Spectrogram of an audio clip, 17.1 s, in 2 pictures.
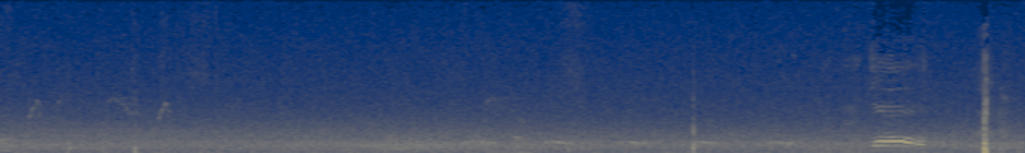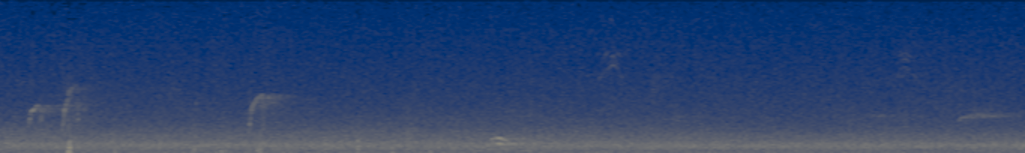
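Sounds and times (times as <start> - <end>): birds chirping: 0.0 - 2.5, 3.7 - 7.7, 8.7 - 9.4, 10.5 - 11.1
faint background hiss: 0.0 - 17.0.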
